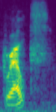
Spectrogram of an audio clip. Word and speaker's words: Grotus: So it's like Grouts. Yeah, I guess it would be Grouts. Would probably be a better way to pronounce that.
